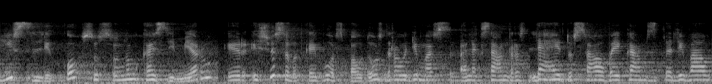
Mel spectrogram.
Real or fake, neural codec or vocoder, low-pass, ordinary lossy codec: real; none; 7.2 kHz; AAC, 64 kbps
